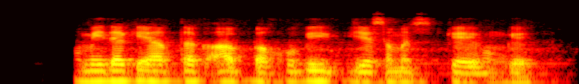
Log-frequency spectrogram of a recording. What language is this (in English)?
Urdu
